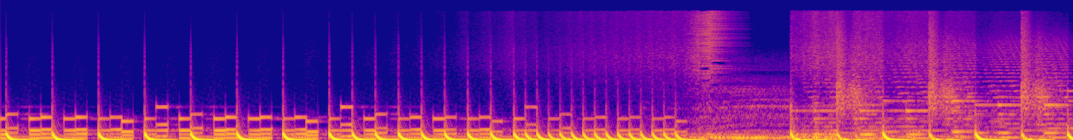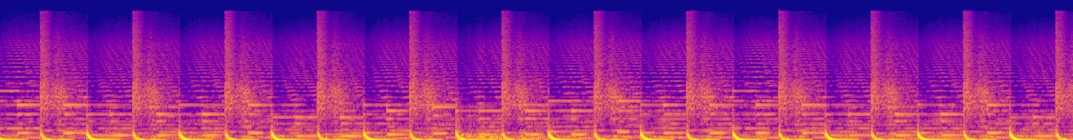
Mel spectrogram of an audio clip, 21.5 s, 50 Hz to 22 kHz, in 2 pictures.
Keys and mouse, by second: 1.2 e, 2.7-3.9 drag, 7.1-8.3 drag, 8.6 KP_1, 9.1 KP_3, 10.5 r, 11.5-12.9 drag, 12.1 e, 12.5 right click, 13.2-17.5 drag, 17.2 e, 18.6 click.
